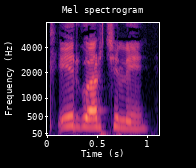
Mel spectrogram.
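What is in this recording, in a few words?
"klirgwarchi" ergative, Archi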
